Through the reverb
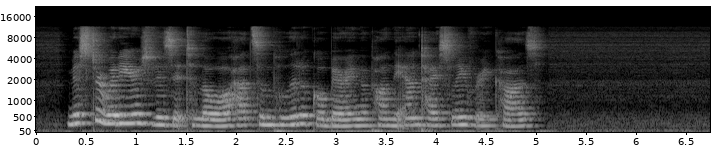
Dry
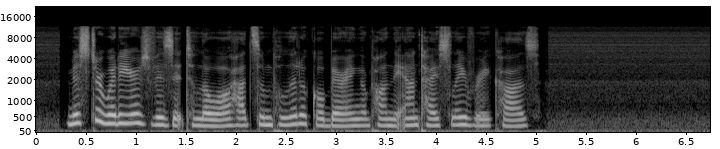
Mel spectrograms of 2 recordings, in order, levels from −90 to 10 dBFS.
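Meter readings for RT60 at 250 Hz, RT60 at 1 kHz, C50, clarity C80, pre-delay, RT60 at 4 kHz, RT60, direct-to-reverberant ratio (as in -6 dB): 0.45 s, 0.45 s, 9.0 dB, 13.5 dB, 20 ms, 0.40 s, 0.45 s, 2.0 dB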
